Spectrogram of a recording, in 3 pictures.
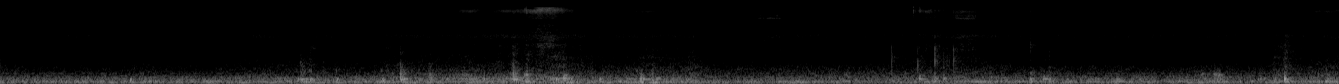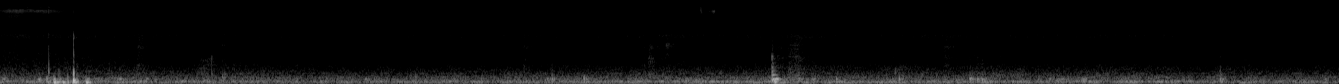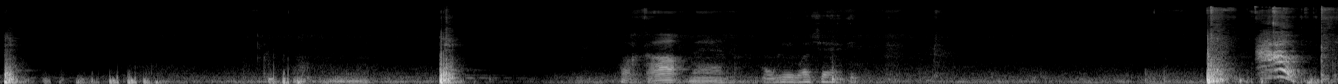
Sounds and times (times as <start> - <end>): Speech: 33.0 - 35.4.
